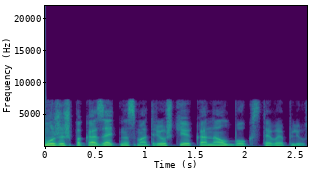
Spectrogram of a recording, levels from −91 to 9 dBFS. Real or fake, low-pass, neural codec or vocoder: fake; 7.2 kHz; vocoder, 22.05 kHz, 80 mel bands, Vocos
